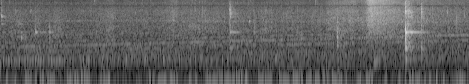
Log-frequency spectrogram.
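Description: Pastry brush dabbing and spreading sugar syrup over a freshly baked semolina cake in a metal tray: faint soft wet brushing with a few light clicks, over a low steady hum.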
